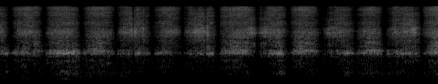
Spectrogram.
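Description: Pencil shading back and forth on a canvas sheet: a rhythmic scratchy rubbing, about three strokes a second, that stops abruptly at the end.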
